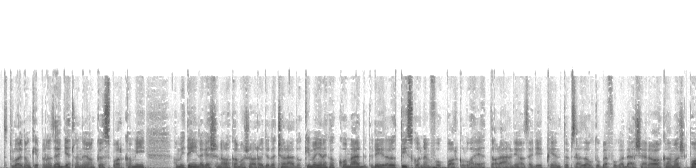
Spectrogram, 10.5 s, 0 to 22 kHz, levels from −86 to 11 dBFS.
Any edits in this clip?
no; 0 cuts

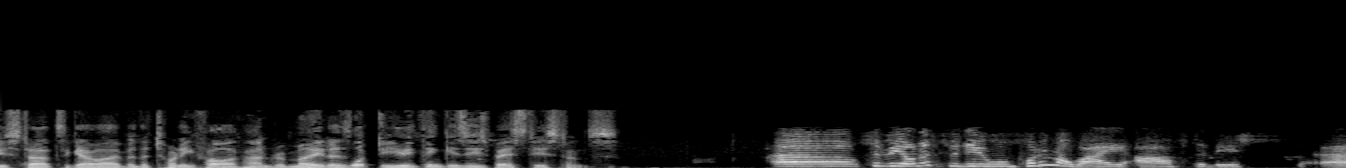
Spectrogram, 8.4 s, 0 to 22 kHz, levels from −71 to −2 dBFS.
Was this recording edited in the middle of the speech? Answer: yes; 2 cuts; at 2.2 s, 5.3 s

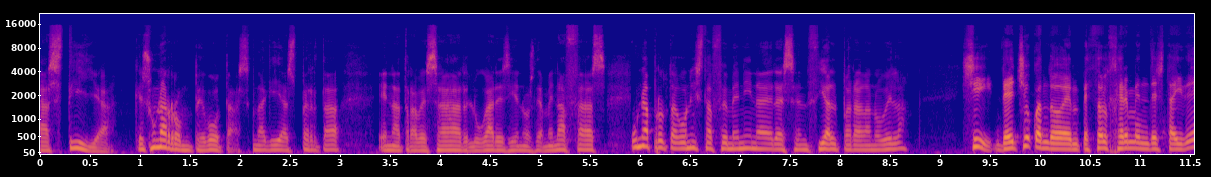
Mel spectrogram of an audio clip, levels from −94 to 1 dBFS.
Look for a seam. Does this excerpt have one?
no; 0 cuts

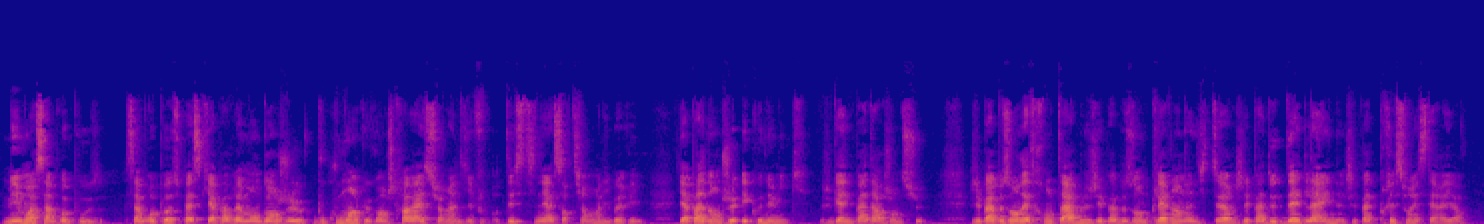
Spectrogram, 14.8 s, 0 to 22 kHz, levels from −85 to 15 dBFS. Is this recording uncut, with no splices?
yes; 0 cuts

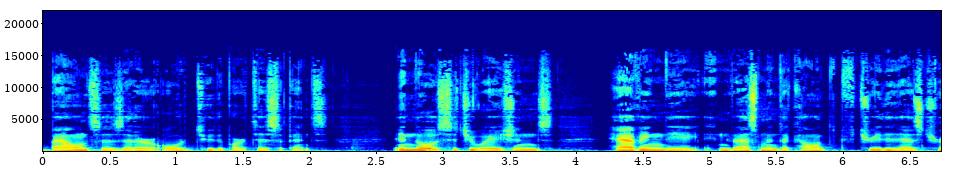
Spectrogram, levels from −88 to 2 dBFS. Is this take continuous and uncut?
yes; 0 cuts

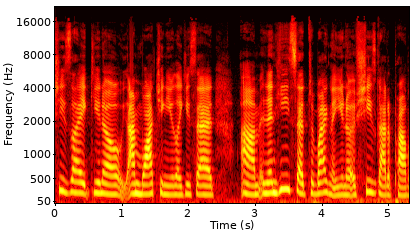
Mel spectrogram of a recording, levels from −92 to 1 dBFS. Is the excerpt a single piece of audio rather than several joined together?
yes; 0 cuts

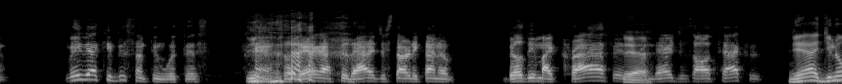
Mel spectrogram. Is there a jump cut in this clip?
no; 0 cuts

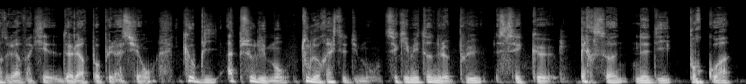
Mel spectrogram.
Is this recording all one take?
no; 2 cuts; at 1.7 s, 3.8 s

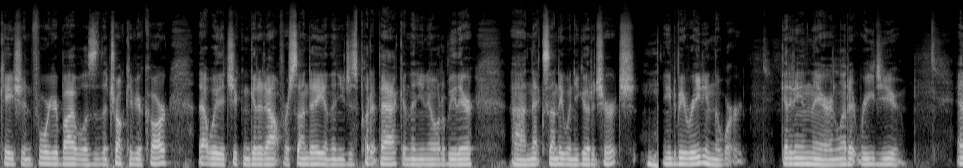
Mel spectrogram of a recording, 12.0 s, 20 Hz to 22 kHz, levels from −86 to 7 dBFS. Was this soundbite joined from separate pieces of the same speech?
yes; 1 cut; at 8.2 s

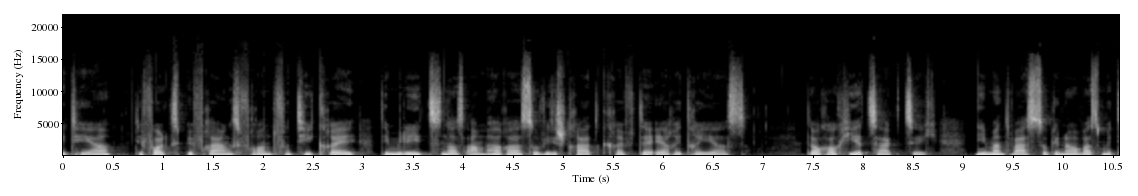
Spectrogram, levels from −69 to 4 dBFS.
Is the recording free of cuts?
no; 2 cuts; at 3.1 s, 7.4 s

